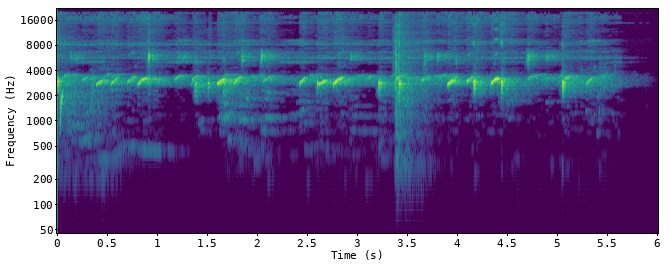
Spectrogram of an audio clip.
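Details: A chorus of frogs at a pond during fieldwork gives high, overlapping clicking chirps and claps in a steady stream, loud calls used to call out to others.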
